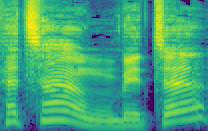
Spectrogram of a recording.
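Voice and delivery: scornful, sneering, high pitch, loud. Narrator voicing Malfoy interrupting Hagrid, sneering. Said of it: "sagte Malfoy höhnisch".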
